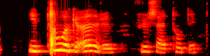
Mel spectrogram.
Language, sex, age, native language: Icelandic, male, 11, Icelandic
